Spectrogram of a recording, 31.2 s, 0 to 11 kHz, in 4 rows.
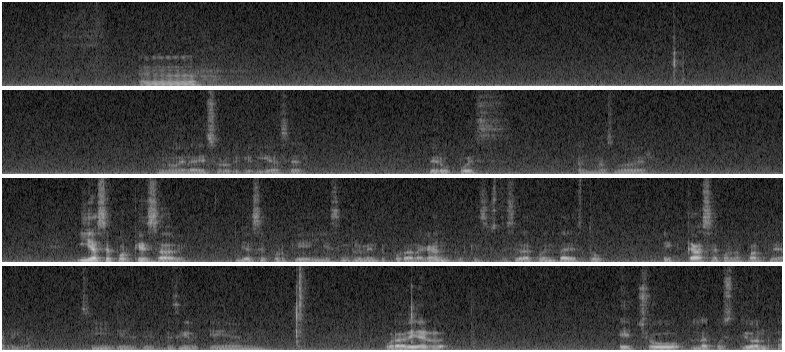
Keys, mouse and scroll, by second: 6.4 e, 17.4 click, 18.3-18.8 scroll up 1, 25.3-26.7 middle drag, 26.9 shift+scroll up 1, 27.2 shift+middle click, 27.9 shift+middle click, 28.0-30.2 shift+drag.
